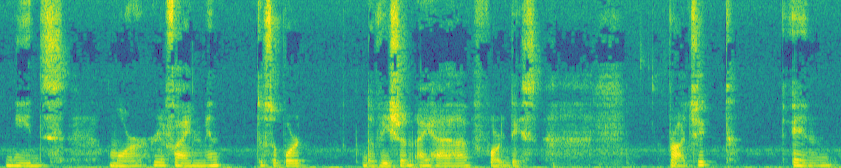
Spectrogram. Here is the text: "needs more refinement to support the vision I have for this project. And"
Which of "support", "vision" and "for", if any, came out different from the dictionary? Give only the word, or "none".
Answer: vision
